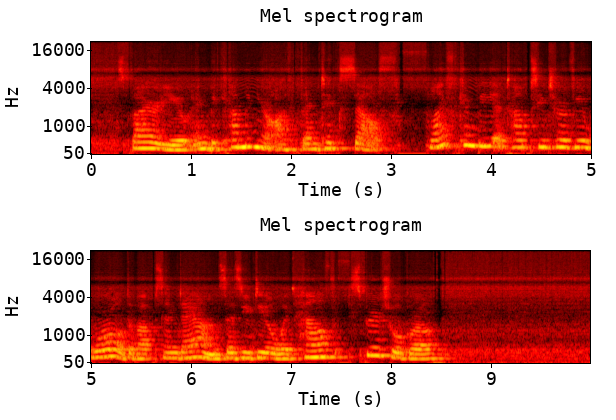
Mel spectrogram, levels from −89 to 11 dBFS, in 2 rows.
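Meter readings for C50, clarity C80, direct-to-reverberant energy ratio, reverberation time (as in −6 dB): 10.0 dB, 14.5 dB, 0.0 dB, 0.45 s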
